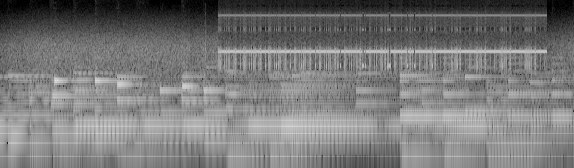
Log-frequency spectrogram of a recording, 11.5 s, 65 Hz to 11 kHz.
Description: Weather fax (radiofax), 120 lines a minute, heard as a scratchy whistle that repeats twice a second.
